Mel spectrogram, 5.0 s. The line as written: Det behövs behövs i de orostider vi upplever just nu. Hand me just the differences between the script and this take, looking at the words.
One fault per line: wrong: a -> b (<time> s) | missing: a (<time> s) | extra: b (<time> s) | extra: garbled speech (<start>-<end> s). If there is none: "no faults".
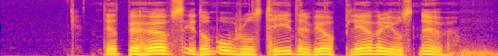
missing: behövs (1.9 s)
